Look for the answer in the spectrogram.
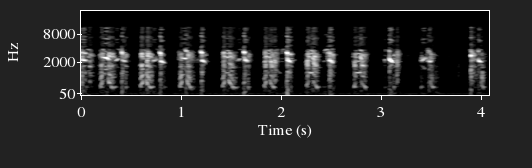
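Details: Common kestrel calling at its nest on the Dunea water tower, Scheveningen, Netherlands, on 10 April; a fast series of shrill, grating squeals, some doubled, roughly eleven bursts, then slowing slightly near the end.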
